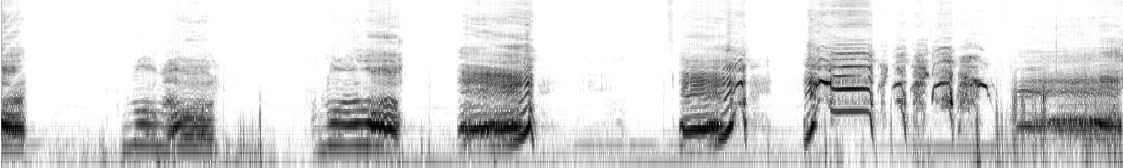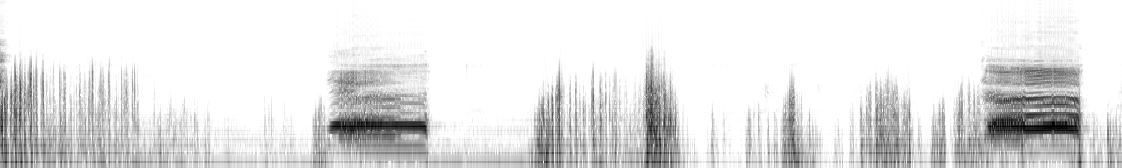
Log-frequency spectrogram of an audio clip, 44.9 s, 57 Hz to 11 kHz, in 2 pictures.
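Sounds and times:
bull bellowing: 0.0s - 0.7s, 6.3s - 8.2s, 9.1s - 12.6s, 13.4s - 22.7s, 29.0s - 31.2s, 42.0s - 44.2s.

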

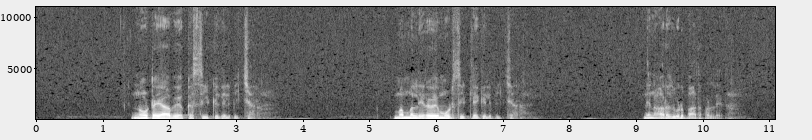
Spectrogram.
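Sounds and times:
man speaking into a microphone: 1.4s - 3.6s, 5.4s - 7.5s, 9.1s - 10.6s.

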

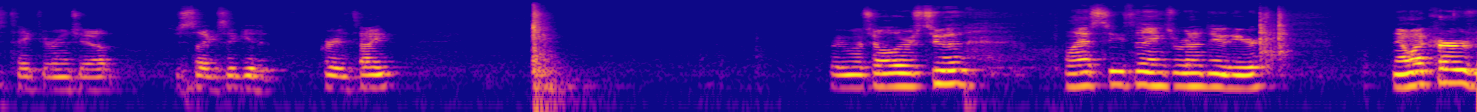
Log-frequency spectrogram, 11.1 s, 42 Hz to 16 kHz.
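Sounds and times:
glass shower door clacking shut: 4.0s - 4.4s.

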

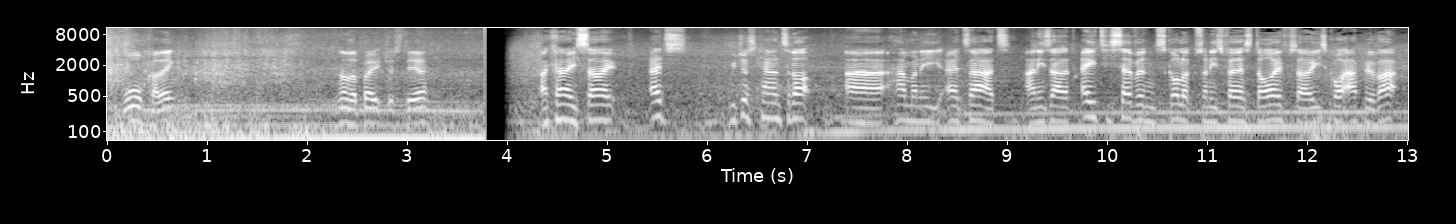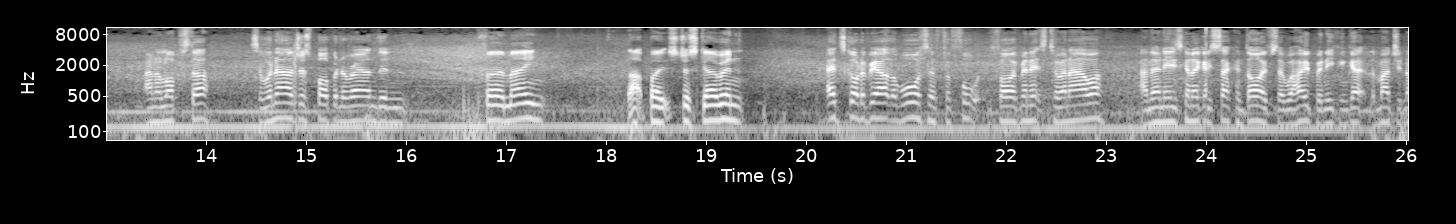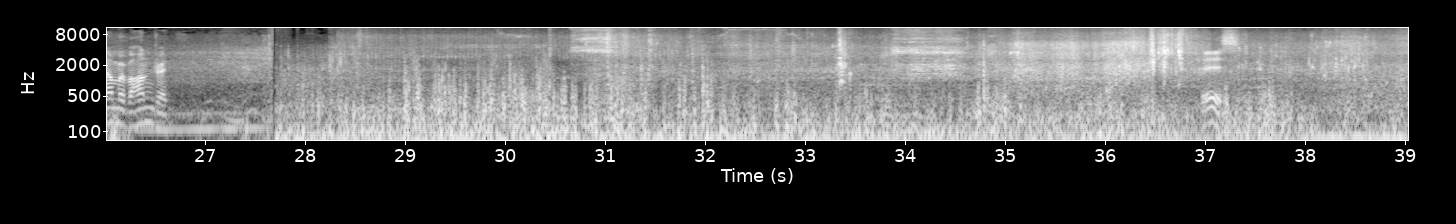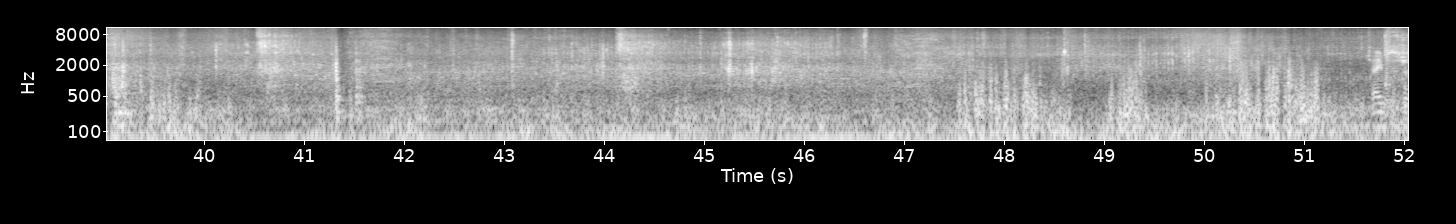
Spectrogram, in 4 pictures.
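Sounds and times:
wind buffeting microphone: 0.0s - 3.8s, 5.8s - 20.2s, 27.4s - 52.0s.

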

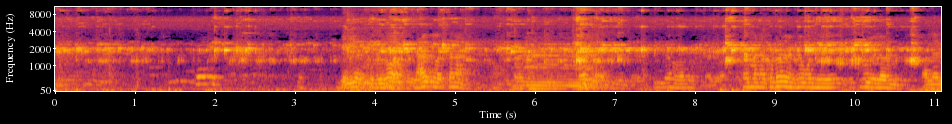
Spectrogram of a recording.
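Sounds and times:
small brass bells jingling: 0.0s - 11.0s.

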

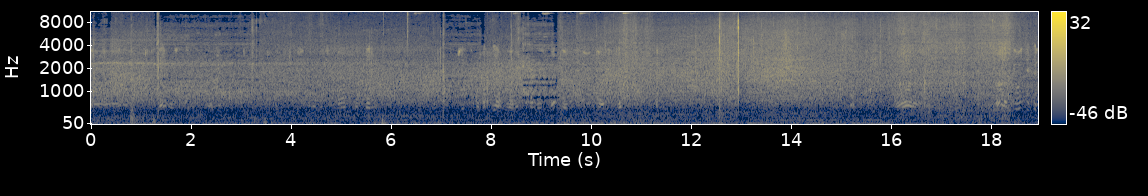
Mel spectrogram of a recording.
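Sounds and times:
faint distant voices: 0.0s - 18.9s
steady rushing noise: 0.0s - 18.9s.

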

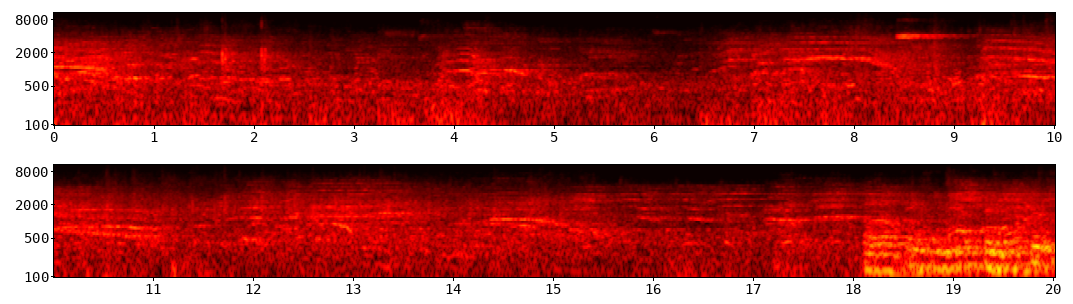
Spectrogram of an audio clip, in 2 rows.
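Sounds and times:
referee's whistle: 8.4s - 9.1s.

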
